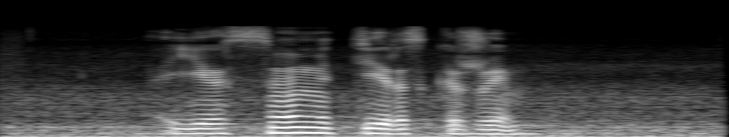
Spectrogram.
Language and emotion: Russian, neutral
